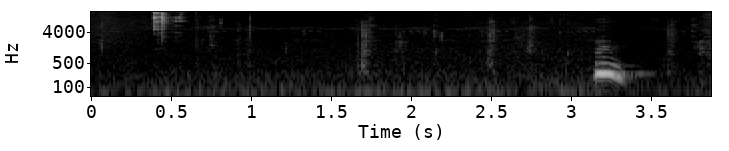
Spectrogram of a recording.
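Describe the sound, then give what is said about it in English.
Soft chewing and biting as someone eats a bite of food with chopsticks, a few faint scattered clicks and mouth sounds, quiet overall, then a short louder burst near the end. “May picks up a pair of chopsticks and eats a bite of food.”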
